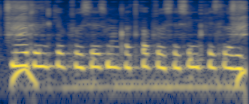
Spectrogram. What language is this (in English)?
Chhattisgarhi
